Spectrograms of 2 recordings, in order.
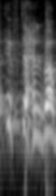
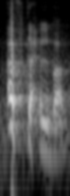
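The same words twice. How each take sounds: First: The verb starts with a vowel other than 'a'. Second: The verb starts with an 'a' vowel.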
